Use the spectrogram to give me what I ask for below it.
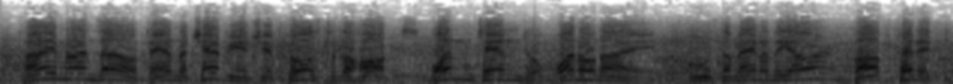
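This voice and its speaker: Over noticeable background noise, a man speaks at a moderate pace with hardly any pauses, in a dry sound with no echo. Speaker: newsreel narrator. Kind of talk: vintage newsreel narration. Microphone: old recording.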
